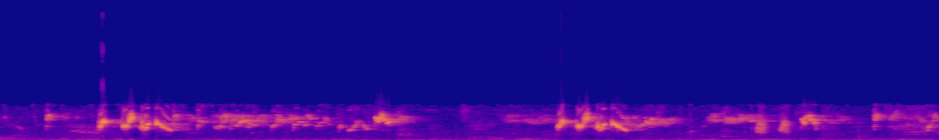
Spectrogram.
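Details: Lao red-whiskered bulbul delivering a cheerful, liquid warbling song: rolling, fluty phrases of several notes, then a pause of about a second before the next burst, recorded against near silence.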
